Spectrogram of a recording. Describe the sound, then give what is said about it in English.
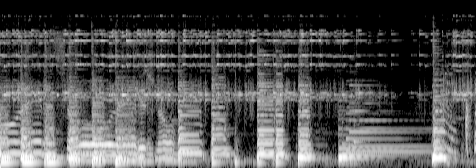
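Bells jingle and ring through a lively, rhythmic Christmas song passage, struck notes ringing out in quick succession with some sustained, shimmering tones, fairly loud, with no talking. “Thank you. Great singing and great bells.”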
